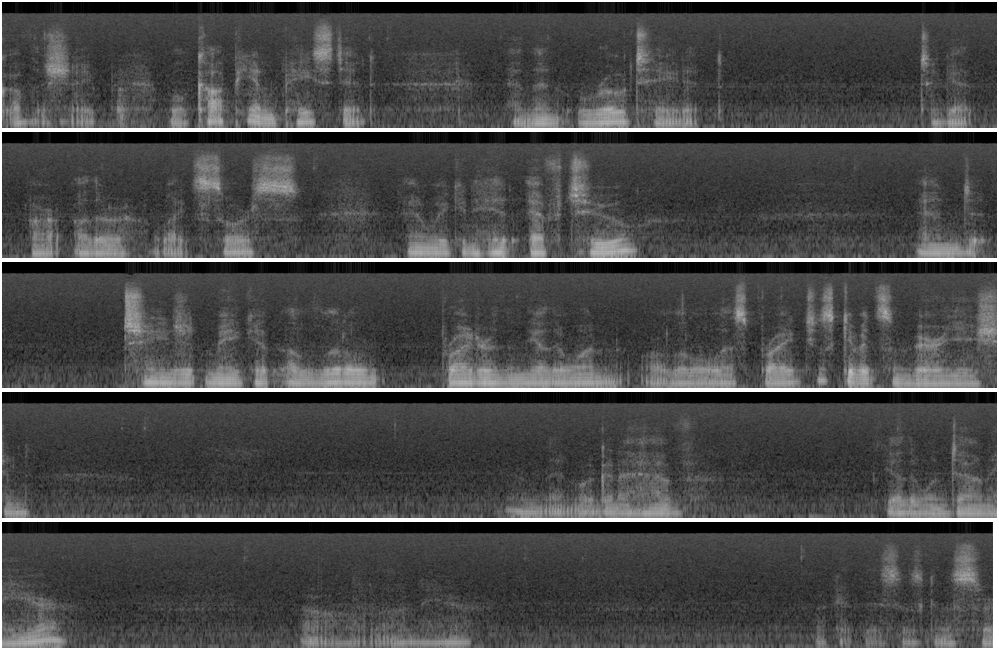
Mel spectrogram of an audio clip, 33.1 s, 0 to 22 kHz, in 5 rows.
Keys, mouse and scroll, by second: 0.2 ctrl+c, 1.4 ctrl+alt+v, 2.4 click, 3.6-8.8 ctrl+drag, 10.4 F2, 11.6 middle click, 12.2 click, 13.3-14.8 drag, 16.6-18.4 drag, 20.6 click, 23.0 F1, 25.6 click, 26.8-28.2 drag, 28.8 ctrl+z, 29.8 click, 30.3-32.0 drag, 32.6 ctrl+z.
